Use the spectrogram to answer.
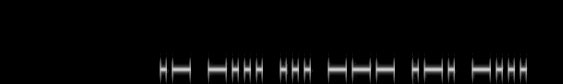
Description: Morse code, heard as a keyed tone, about 20 wpm, 700 Hz. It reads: ABSORB
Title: 6 Letter Words - First 3 Letters Given - 20wpm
